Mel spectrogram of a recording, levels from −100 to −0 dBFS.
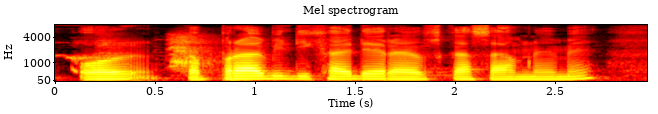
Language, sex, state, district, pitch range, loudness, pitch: Hindi, male, Arunachal Pradesh, Longding, 120-135 Hz, -19 LUFS, 125 Hz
